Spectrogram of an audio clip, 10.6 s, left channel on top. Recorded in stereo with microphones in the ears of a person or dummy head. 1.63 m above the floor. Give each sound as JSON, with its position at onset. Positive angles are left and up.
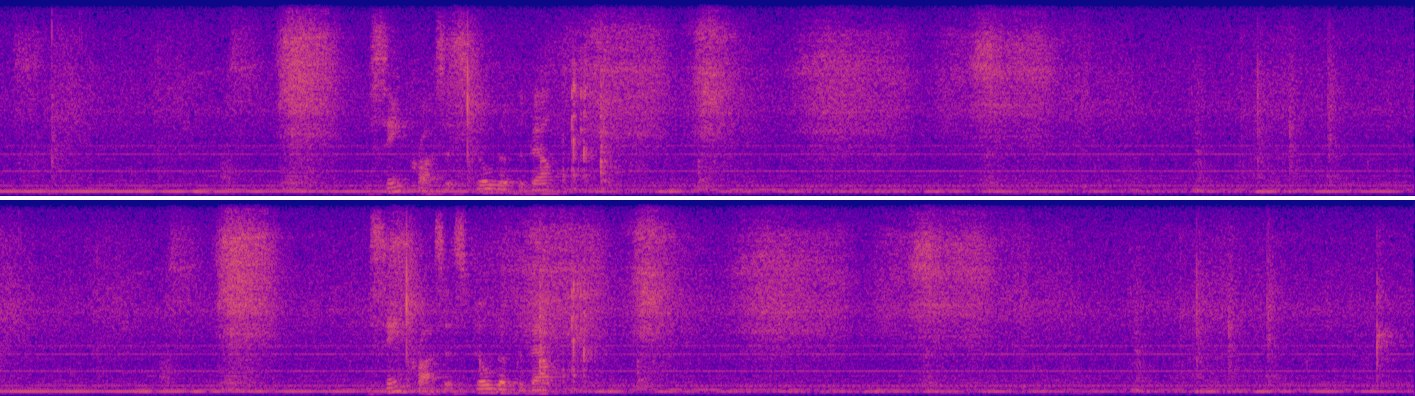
{"t": 2.8, "sound": "a man speaking", "side_deg": -20, "distance_m": 3.5}
{"t": 4.2, "sound": "cutlery clinking", "side_deg": 5, "distance_m": 2.0}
